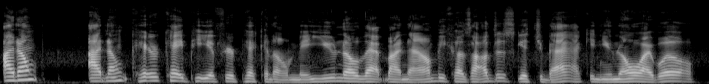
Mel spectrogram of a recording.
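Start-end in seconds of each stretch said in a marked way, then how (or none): none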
